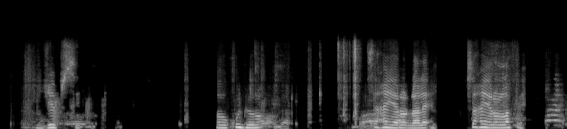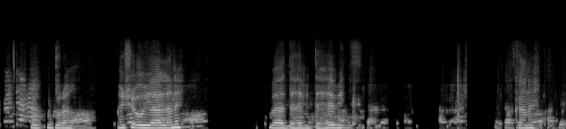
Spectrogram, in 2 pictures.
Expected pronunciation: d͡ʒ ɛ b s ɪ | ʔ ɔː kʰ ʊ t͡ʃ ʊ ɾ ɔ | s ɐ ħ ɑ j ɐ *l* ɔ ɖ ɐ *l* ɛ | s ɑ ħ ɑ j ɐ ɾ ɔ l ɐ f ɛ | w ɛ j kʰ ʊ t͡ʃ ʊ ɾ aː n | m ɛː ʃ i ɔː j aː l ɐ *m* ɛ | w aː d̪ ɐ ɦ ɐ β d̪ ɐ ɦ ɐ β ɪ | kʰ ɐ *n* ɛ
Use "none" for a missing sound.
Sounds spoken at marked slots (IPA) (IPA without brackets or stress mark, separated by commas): ɾ, l, n, n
